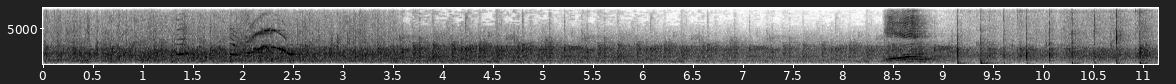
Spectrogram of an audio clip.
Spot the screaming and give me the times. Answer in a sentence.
The screaming can be heard from 1.3 to 2.6 s and from 8.4 to 8.9 s.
